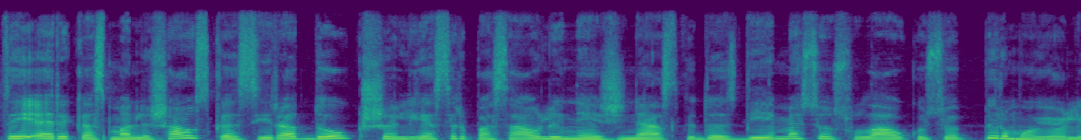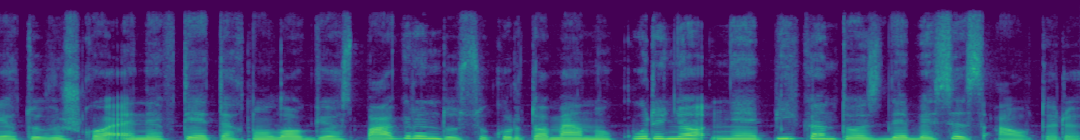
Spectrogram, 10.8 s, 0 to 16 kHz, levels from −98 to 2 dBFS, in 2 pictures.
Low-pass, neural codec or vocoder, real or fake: 14.4 kHz; vocoder, 44.1 kHz, 128 mel bands every 256 samples, BigVGAN v2; fake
